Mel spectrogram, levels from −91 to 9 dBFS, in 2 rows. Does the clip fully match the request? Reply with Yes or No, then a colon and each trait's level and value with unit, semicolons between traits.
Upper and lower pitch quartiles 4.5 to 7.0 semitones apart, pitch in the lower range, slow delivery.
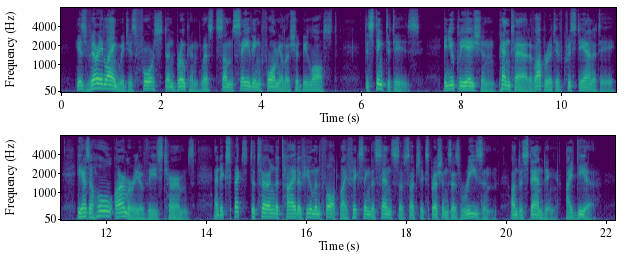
Yes: wide, 5.6 semitones; low, 110 Hz; slow, 130 wpm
